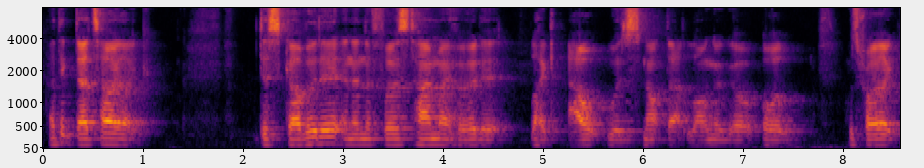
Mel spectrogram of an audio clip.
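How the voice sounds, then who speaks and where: A man in his twenties, a music producer, chatting casually in an interview and often pausing with fillers and restarts. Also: fairly low pitch, dark tone, reverberant. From England. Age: 20s. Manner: hesitant, many fillers and restarts.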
